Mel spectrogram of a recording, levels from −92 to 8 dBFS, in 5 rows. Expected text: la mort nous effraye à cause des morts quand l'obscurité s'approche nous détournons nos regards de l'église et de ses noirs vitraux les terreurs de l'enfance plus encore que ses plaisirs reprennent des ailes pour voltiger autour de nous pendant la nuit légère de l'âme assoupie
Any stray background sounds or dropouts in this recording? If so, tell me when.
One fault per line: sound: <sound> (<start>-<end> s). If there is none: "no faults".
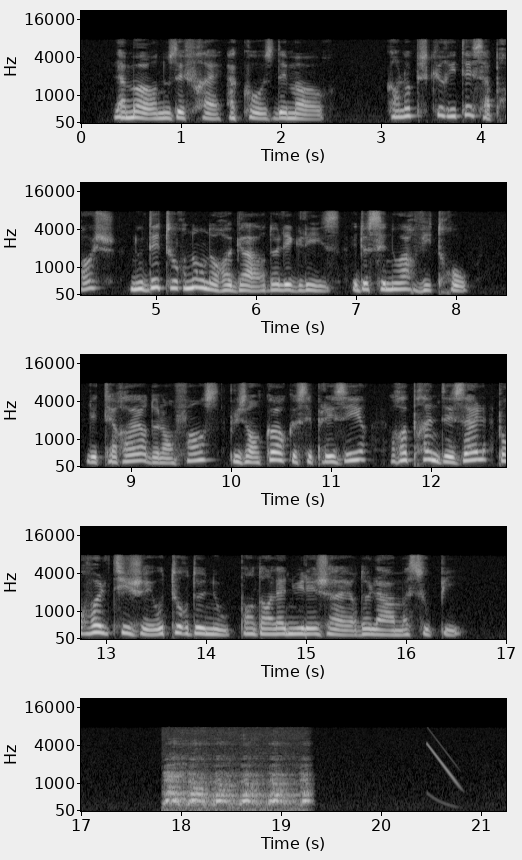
sound: bark (17.8-19.4 s)
sound: chirp (20.5-20.8 s)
